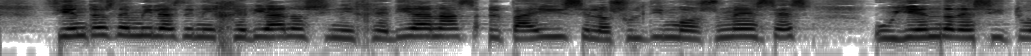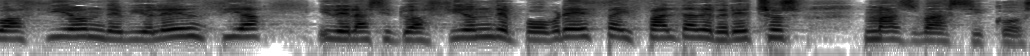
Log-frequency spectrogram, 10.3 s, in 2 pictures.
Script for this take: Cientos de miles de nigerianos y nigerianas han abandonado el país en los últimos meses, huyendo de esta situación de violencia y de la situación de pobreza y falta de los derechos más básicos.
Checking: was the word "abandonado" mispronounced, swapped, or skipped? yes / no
yes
